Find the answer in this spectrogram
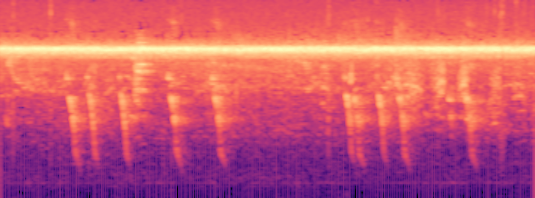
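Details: Plush-crested jay uttering clipped, falling whistles in two bursts separated by a brief lull, accompanied by a persistent piercing insect drone.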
